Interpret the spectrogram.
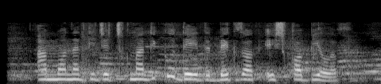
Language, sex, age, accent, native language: Uzbek, female, 18-24, Namangan, Uzbek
